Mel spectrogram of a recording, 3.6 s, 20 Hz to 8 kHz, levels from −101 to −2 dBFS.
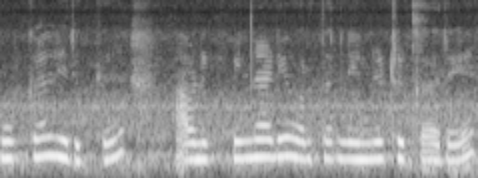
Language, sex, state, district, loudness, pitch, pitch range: Tamil, female, Tamil Nadu, Nilgiris, -14 LUFS, 255 Hz, 245-270 Hz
